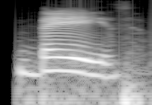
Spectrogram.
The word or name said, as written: bathe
